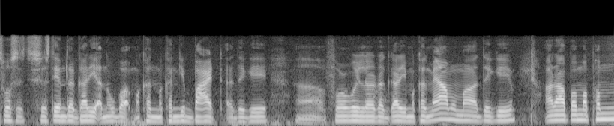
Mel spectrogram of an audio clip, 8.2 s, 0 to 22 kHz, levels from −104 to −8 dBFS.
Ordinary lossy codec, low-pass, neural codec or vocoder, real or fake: none; none; none; real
